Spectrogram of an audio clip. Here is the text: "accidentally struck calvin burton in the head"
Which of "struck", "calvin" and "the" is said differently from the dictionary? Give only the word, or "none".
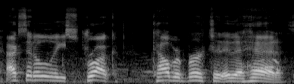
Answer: calvin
